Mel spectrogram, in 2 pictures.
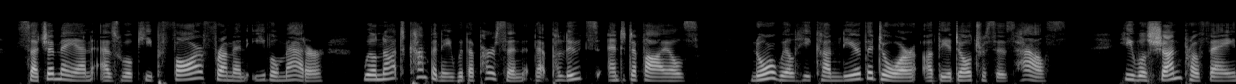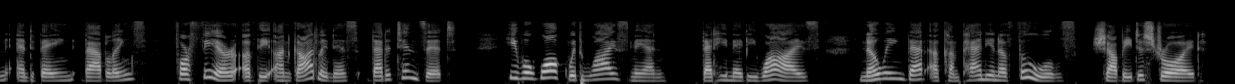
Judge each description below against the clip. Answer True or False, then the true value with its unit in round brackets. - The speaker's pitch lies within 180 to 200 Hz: True (190 Hz)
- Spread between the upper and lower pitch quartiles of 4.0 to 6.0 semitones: True (4.5 semitones)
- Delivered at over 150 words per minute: True (165 wpm)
